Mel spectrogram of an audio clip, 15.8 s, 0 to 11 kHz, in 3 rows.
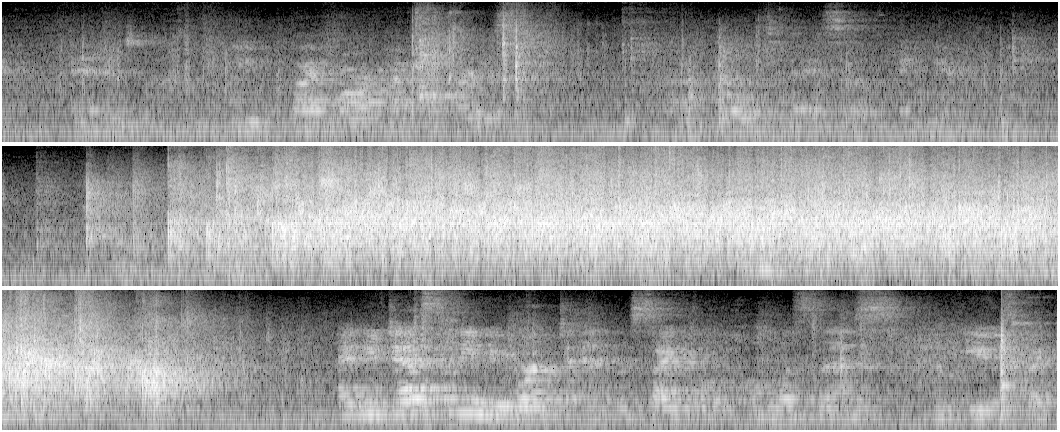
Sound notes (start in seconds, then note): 5.8 applause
